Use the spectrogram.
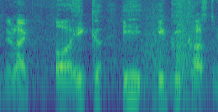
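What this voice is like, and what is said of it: Put-on mixed foreign accent. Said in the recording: “I don't even know what that accent is... It's a mix between Mexican and Asian.”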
